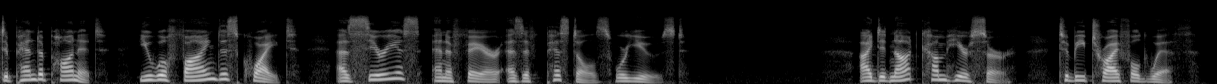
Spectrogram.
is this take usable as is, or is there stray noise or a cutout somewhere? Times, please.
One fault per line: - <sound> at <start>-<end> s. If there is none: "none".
none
